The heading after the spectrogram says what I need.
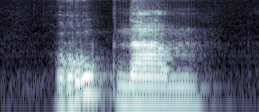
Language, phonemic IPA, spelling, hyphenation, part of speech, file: Dutch, /ˈrup.naːm/, roepnaam, roep‧naam, noun, Nl-roepnaam.ogg
- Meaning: usual given name (i.e. by which one is usually called)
